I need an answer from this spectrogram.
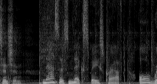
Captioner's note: voiceover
